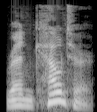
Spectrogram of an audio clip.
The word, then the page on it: rencounter: British English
